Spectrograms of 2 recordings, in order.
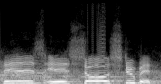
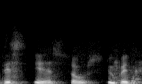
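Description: First: Higher, louder, slower laughing gripe; exasperated laughing complaint. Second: Soft, laughing grumble under the breath; muttered complaint. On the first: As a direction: let the frustration burst out through a laugh. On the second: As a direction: mutter it to yourself, half laughing. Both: Retold or imitated. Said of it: "I would be marching around going".

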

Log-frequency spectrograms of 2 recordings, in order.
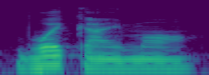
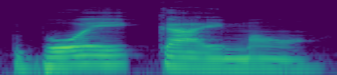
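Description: First: Bois-Guillemot said as "pwa-ghee-mo" in a careful French accent; French accent attempt, repeated. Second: French accent attempt. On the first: Vlogger practising the Haitian place name, careful French accent. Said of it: "in my best French accent". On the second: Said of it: "me trying to say it in my best French accent". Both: Shown as a demonstration.

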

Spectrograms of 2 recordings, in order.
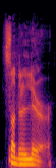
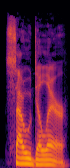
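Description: First: "Saudeleur" ending like "lur"; corrected pronunciation. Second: "Saudeler" drawn out, ending like "lair"; first-try pronunciation. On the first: Host repeating the co-host's correction, "Saudeleur" ending in "lur". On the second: Host attempting the ruler's title, slow "Saudeler" ending in "lair". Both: Shown as a demonstration.

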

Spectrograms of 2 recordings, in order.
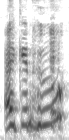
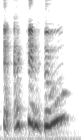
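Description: First: Mock confusion. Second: High echo of the confused Ekin who; mock confusion. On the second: Podcast host echoes co-host, mock puzzled. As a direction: echo your friend's puzzled question, pitched up. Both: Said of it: "who was the other".

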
